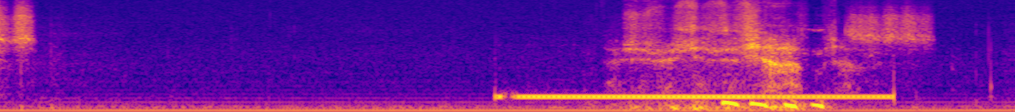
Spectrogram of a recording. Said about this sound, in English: Here we go. Oh, it's ringing.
